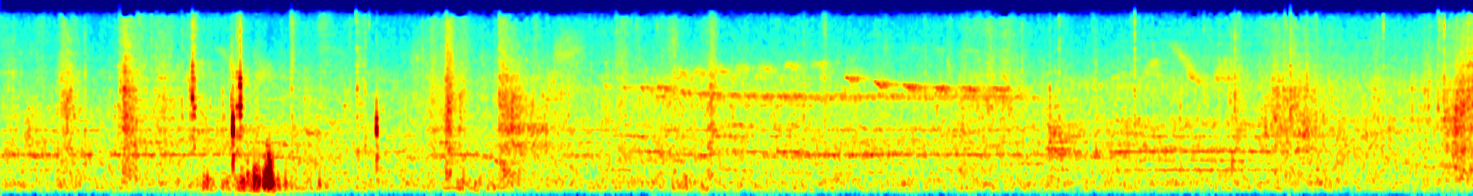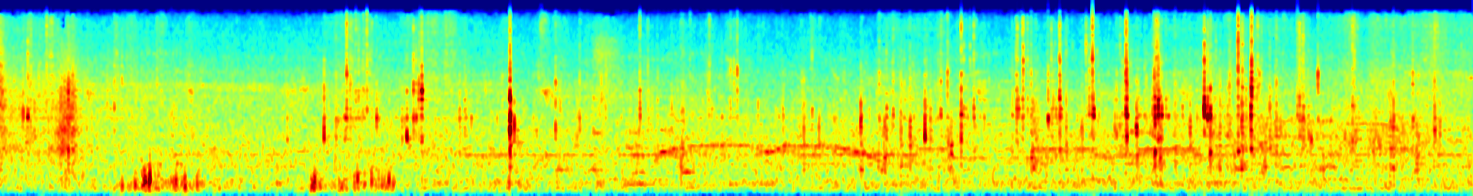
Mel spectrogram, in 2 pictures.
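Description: Dogs chew and gnaw on wooden sticks, with sharp cracks and snaps.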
